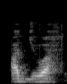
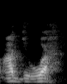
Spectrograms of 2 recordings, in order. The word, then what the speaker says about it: ajwah: Ada istilah yang diucapkan oleh masyarakat kita yang kurang tepat, Ada yang menyebut ajwa, ada yang menyebut ajwa, pakai K, pakai K, ajwa. Padahal kalau kita lihat bahasa Arabnya itu ajwah, pakai ain.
